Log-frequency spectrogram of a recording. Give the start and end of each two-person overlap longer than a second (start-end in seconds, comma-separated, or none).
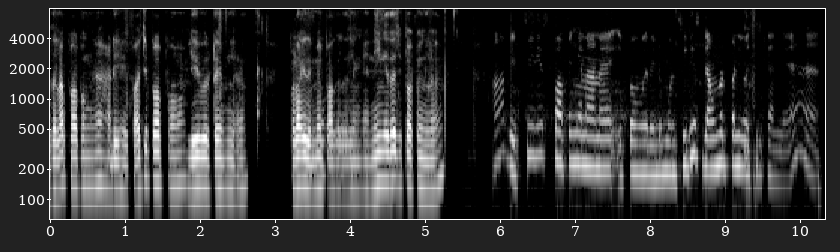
none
